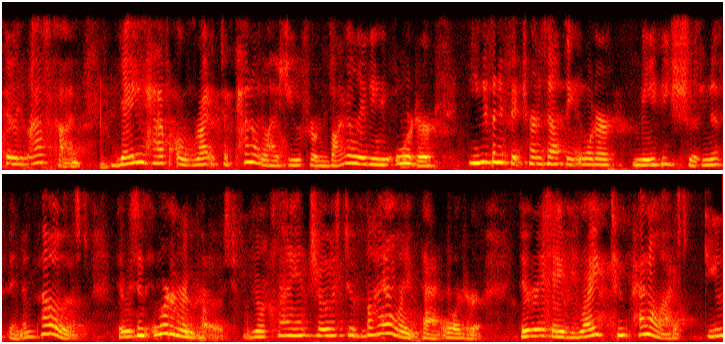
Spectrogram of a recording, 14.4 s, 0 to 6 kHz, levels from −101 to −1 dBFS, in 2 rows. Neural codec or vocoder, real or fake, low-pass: codec, 16 kHz, 2 kbps, FreqCodec, smaller model; fake; 5.4 kHz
